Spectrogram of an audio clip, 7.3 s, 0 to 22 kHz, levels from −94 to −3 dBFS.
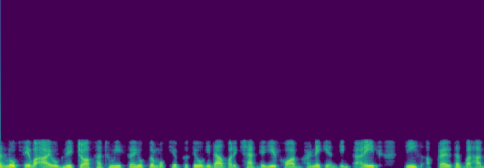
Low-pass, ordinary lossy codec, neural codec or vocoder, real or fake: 3.6 kHz; none; codec, 16 kHz, 0.5 kbps, X-Codec, HuBERT features, trained on LibriSpeech; fake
